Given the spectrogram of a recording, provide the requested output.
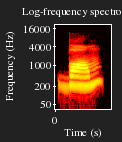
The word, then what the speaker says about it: bomb: and B are together, so we will not say the b sound, like in com or tomb or what else, bomb.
